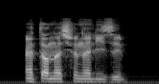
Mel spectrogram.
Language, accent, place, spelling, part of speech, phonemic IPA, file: French, France, Lyon, internationaliser, verb, /ɛ̃.tɛʁ.na.sjɔ.na.li.ze/, LL-Q150 (fra)-internationaliser.wav
- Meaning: to internationalize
